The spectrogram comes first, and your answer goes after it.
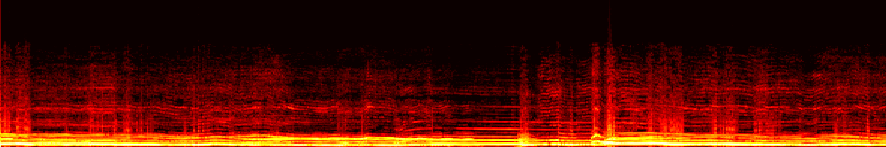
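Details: Gray wolf. Wolves howl in chorus, their drawn-out tonal voices overlapping and sliding gently up and down. A few higher, sharper rises break through near the end while the others hold steady.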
